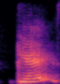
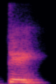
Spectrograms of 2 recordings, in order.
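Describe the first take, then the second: First: ¿Qué? asked with a sharp high rise; teacher shows the emphatic ¿Qué? as a question. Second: Said in the usual way. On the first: Shown as a demonstration. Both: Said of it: "Se puede escribir con tilde y sin tilde".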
